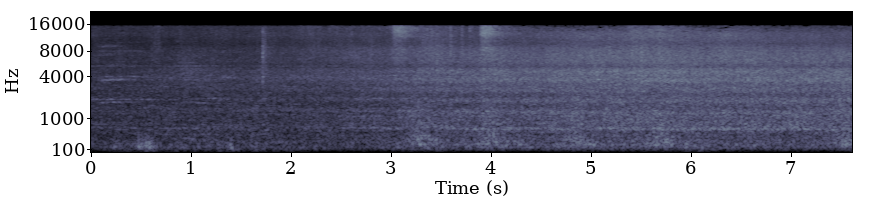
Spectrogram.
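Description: Electric train running past underneath, its rumble growing louder about three seconds in and then holding steady. Two short knocks sound in the first second and a half.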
